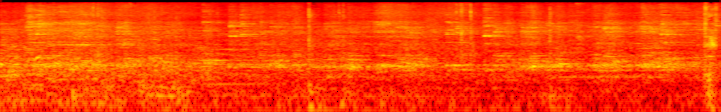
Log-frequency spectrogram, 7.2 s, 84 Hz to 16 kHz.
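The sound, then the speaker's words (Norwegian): About 25-30 boys and girls at a school meal in Oslo, Norway, scrape spoons against the bottoms of old tin cans to get the last drops of Swedish soup, a dense, continuous metallic clatter with occasional sharper knocks, with a faint murmur of children's voices underneath. “Det er lyden av når 25-30 eh, gutter og jenter i en skolebespisning i Oslo skraper i bunnen på gamle konservburker og får i seg de siste dråpene av svenskesuppe.”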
